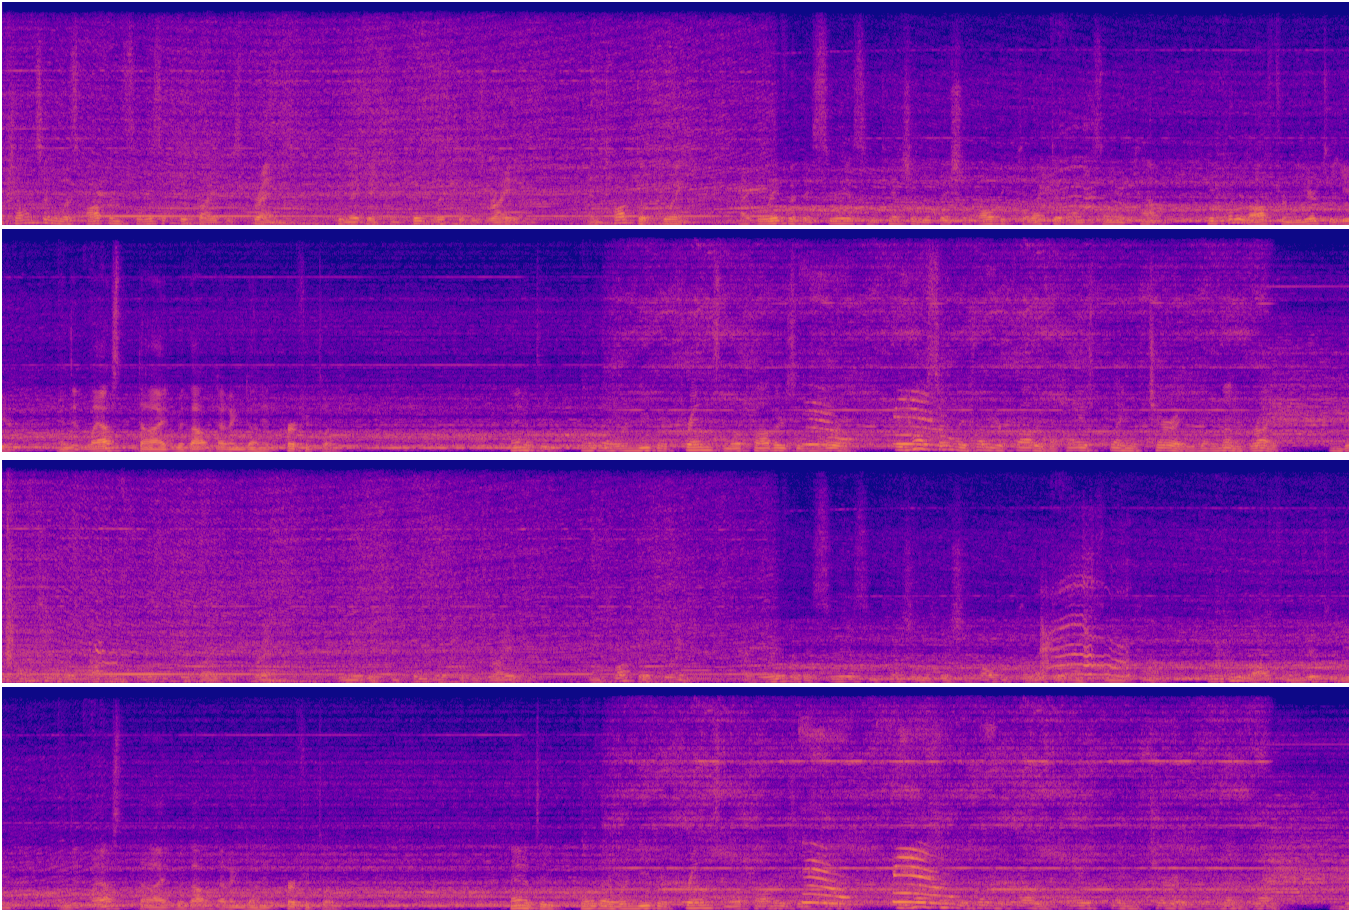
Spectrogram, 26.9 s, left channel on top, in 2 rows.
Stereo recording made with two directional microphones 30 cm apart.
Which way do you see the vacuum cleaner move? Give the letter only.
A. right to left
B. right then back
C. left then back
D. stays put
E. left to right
C.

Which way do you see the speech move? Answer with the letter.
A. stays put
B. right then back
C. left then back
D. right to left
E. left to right
B.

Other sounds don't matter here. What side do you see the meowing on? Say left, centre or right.
right.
